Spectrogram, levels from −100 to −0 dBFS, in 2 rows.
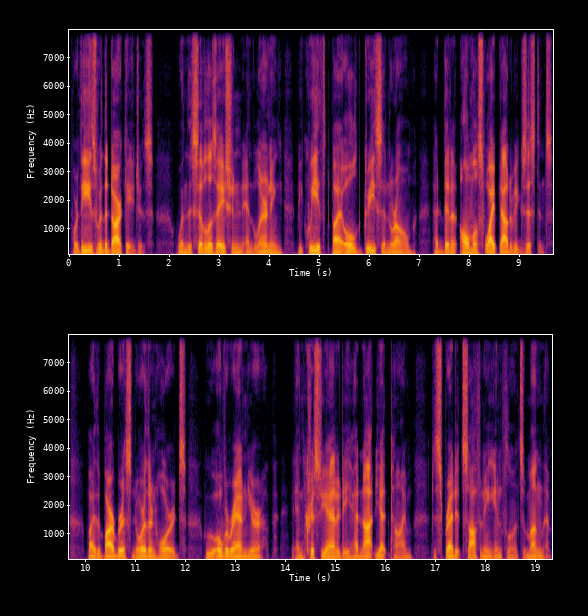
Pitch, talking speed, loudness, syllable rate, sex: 95 Hz, 140 wpm, -21 LUFS, 4.5 syllables/s, male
